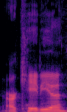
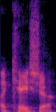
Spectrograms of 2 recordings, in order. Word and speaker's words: acacia: these trees right here arcadia that's how you said it right uh acacia acacia you were close your time you said arcadia like the place up in maine and then there's um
